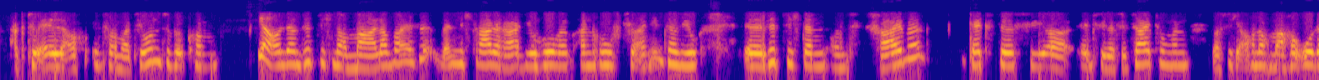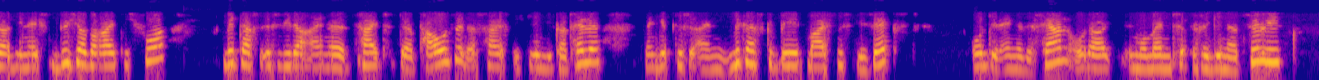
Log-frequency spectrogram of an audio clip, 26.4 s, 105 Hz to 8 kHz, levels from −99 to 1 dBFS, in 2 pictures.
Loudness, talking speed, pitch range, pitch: -24 LUFS, 170 wpm, 215-260 Hz, 235 Hz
